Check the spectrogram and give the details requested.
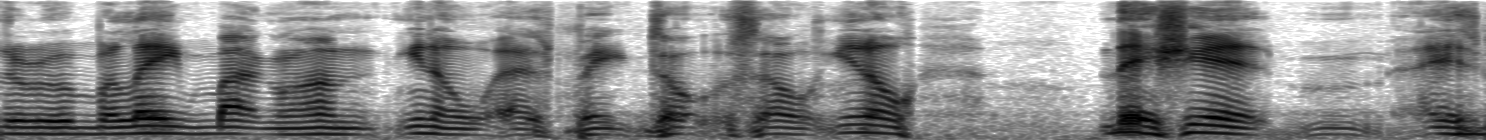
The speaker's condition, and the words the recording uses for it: ALS (motor neuron disease). What I miss is the quick response during banter.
